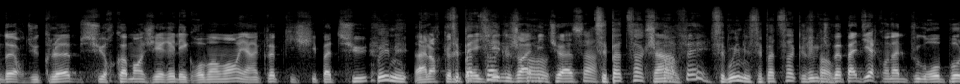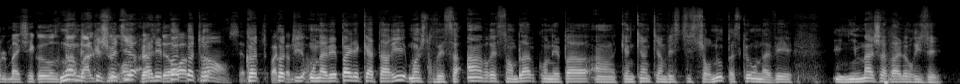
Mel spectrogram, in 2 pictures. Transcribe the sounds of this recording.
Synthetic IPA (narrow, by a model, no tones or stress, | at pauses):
d̪œʁd̪yklœbsyʁkɔmɑ̃ʒeʁeleɡʁomɔmɑ̃jaɛ̃klœb̚kʲiʃipad̪əsywimɛa̰lɔʁkəlsɛpaɛsaenksɔ̃apaʁilt̪ɥeasasɛpad̪əsakə̥ʒ̥əpaʁlfɛsɛwimɛsɛpad̪əsakəʒəpaʁlpøpad̪iʁkɔ̃naləplyɡʁopoləmaʃɛ̃kõnɔ̃mɛlsəʒəvəʁiʁlaled̪pɔkɔkːɑ̃t̪ɔ̃sɛkɑ̃t̪pkɑ̃mɔ̃navɛpalekat̪aʁimwaʒət̪χuvɛsaʔɛ̃vʁɛsɑ̃blabləkɔ̃nɛpaɛ̃kʲɛlkʲɛ̃kʲiɛ̃vɛst̪isːyʁnupaʁsə̥kəɔ̃navɛynimaʒavalɔʁize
